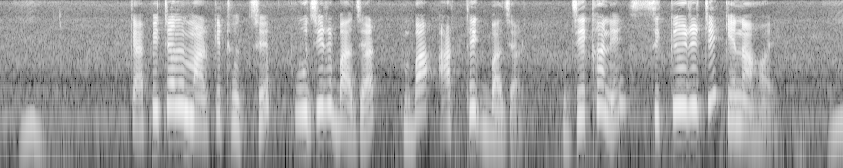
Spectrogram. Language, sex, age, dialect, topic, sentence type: Bengali, female, 31-35, Standard Colloquial, banking, statement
